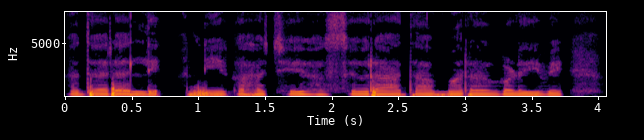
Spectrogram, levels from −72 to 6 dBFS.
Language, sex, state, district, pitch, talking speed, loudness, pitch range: Kannada, female, Karnataka, Bidar, 205 Hz, 90 wpm, -22 LUFS, 200-215 Hz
